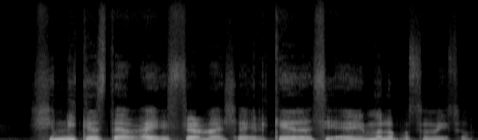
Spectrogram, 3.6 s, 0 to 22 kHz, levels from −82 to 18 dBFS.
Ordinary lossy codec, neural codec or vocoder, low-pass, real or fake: none; codec, 44.1 kHz, 2.6 kbps, DAC; none; fake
